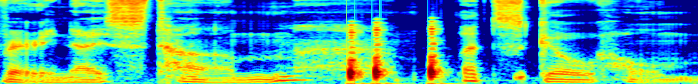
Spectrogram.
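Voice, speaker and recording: A man uses a raspy, put-on character voice pitched fairly low. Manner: sinister, calm.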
